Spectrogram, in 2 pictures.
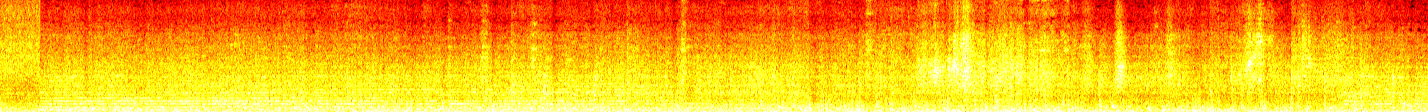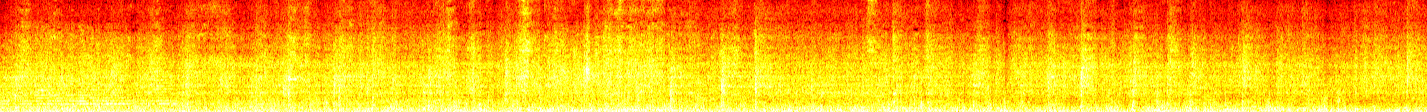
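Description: Moving passenger train heard from an open coach door: steady running noise of wheels on rail with clatter over rail joints. The train's horn sounds a long blast for about seven seconds at the start and a shorter one about fourteen seconds in, as the train nears a level crossing.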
